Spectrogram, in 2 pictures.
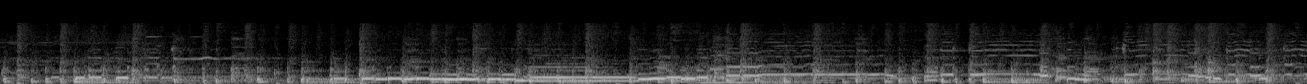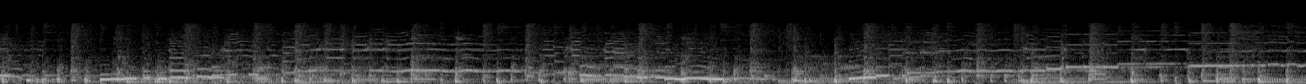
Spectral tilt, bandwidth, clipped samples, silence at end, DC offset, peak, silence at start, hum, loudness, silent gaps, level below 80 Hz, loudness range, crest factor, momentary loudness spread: -8 dB/octave; 7.4 kHz; under 0.1%; 0 s; under 0.1%; -12 dBFS; 0 s; none; -28 LUFS; none; -46 dBFS; 6 LU; 14 dB; 9 LU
